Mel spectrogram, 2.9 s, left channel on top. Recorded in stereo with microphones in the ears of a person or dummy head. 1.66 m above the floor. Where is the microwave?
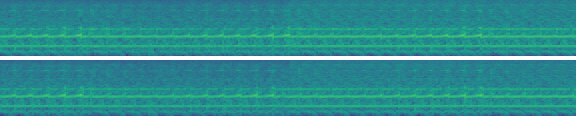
I don't hear a microwave.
